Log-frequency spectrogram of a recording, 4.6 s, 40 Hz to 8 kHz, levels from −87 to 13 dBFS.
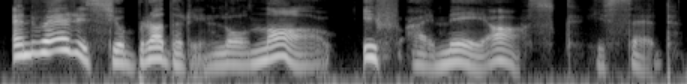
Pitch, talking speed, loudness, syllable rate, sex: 175 Hz, 185 wpm, -18 LUFS, 3.9 syllables/s, female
